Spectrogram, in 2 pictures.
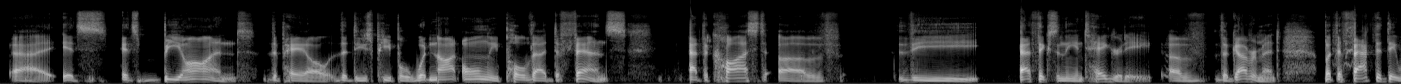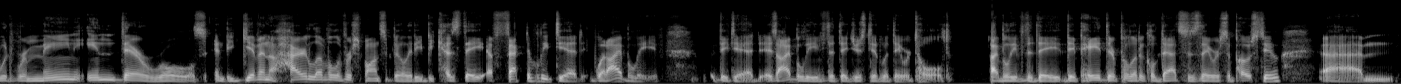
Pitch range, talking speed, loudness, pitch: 85-110 Hz, 170 wpm, -23 LUFS, 95 Hz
